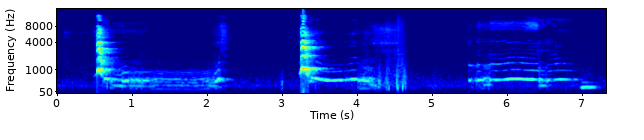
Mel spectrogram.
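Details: Taco the dog whining while being coaxed by its owner, three drawn-out tonal whines, each opening with a sharp yelp-like onset and sliding down into a steady nasal moan, separated by short pauses.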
